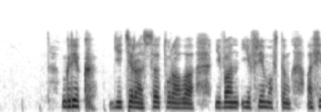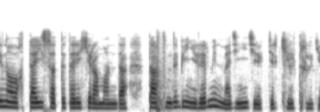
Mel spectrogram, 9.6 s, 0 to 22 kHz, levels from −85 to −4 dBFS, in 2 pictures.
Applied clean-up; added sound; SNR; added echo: none; Fireworks; 17 dB; none.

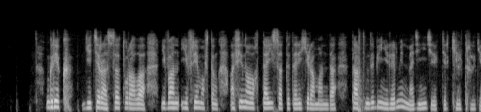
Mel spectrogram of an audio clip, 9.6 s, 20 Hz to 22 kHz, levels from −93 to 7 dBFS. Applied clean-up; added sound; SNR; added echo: neural mask model RNNoise.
